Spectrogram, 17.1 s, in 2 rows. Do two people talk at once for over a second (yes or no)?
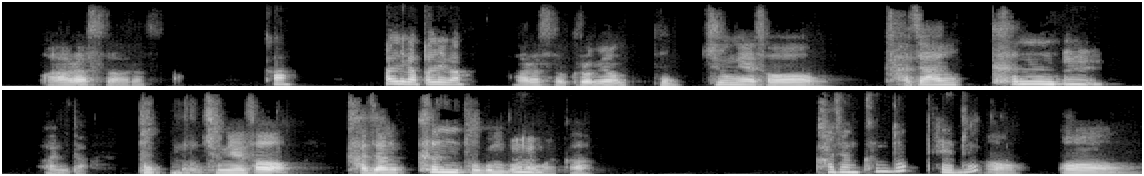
no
